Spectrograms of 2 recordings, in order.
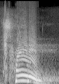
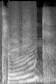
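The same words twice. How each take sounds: First: The tr sounds close to a ch sound. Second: The t and r sound separate and plain. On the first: The speaker calls it right. "It's training" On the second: The speaker calls it wrong.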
